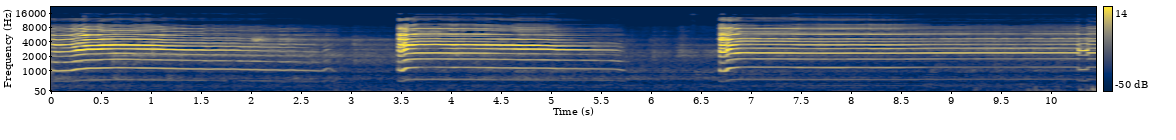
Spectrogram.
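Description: Double-reed horn with a flared brass bell playing three long held notes. Each note opens with a quick upward scoop in pitch. The first two fade away, and the third holds steady.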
